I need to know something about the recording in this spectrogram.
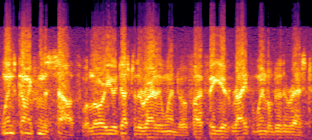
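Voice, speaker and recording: An actor playing a plain-spoken, practical crew chief, terse and factual, in a 1950s police drama. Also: male voice, low voice, flat delivery, fast, sharp tone. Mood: practical, grave. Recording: noisy vintage radio recording.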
